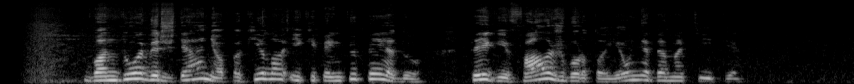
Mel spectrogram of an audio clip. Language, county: Lithuanian, Klaipėda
